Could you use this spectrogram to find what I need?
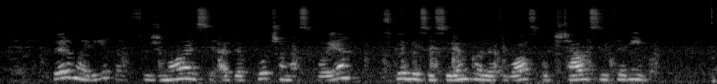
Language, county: Lithuanian, Vilnius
